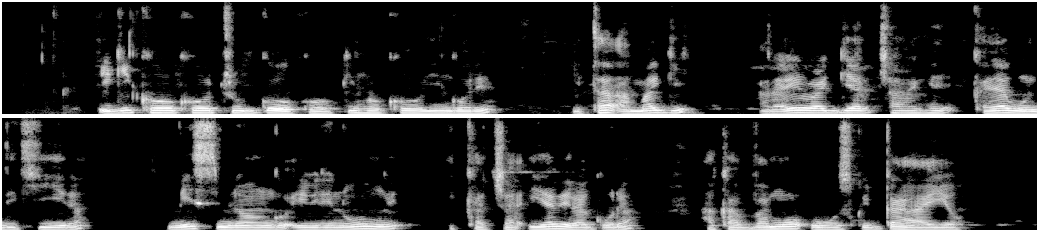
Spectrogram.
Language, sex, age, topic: Rundi, female, 18-24, agriculture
